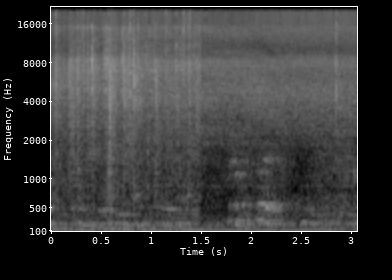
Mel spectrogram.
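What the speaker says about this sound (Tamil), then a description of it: "நான் நெய் கொஞ்சம் ஊற்றிட்டு இது வேகுது" Rava dosa sizzling in ghee on a hot pan, a steady close hiss that is louder at first and then settles into a softer fry, with a voice speaking over it.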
